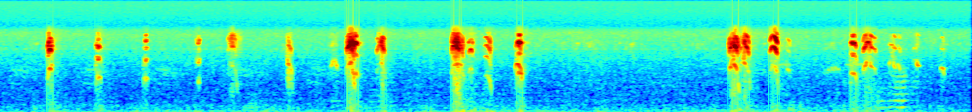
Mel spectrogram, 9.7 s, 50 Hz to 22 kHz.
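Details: Seven kestrels in their nesting box on a hot day, 12 June 2025, make short calls about every half second, then denser, louder clusters of rasping notes.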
